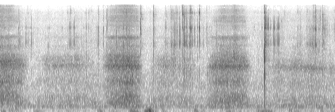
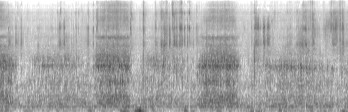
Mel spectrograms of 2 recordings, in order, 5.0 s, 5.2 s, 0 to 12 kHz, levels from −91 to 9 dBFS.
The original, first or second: first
